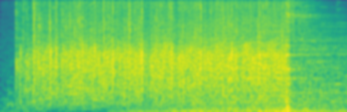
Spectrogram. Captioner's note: applause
